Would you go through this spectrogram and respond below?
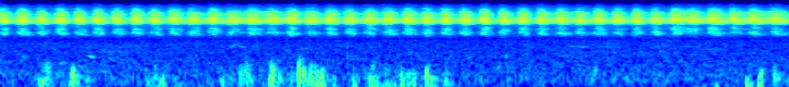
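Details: Cicadas in hot summer weather at a lonely Sardinian beach give a rapid, throbbing high-pitched buzz, while low splashing waves wash over the sand in irregular bursts.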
